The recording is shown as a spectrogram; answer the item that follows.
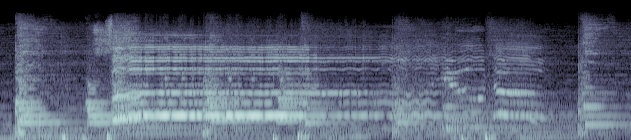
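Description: Live gospel singing with a band: a singer holds one long note with vibrato, over a drum beat.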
